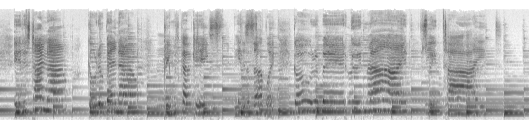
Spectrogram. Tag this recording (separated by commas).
Music, Lullaby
